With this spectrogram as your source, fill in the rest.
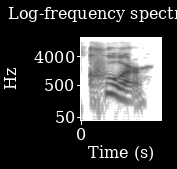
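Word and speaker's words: כור: And it's kur is the word. It's kaf, vav, resh. So it's kur, and it is a furnace.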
